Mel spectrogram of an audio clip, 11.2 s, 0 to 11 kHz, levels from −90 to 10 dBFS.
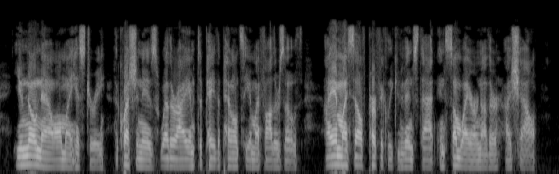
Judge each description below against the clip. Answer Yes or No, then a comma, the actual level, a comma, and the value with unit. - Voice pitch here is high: No, low, 100 Hz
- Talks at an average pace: Yes, average, 175 wpm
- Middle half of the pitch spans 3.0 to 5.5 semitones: No, narrow, 2.5 semitones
